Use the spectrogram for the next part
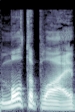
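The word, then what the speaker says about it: ×: It is pronounced Multiply, but it's just the time symbol, that little X.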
